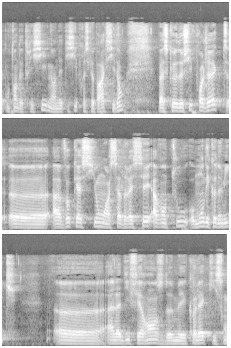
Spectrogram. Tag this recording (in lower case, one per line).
speech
